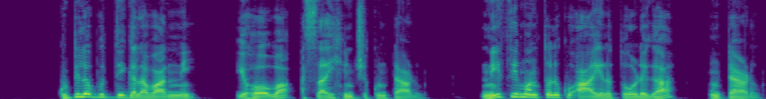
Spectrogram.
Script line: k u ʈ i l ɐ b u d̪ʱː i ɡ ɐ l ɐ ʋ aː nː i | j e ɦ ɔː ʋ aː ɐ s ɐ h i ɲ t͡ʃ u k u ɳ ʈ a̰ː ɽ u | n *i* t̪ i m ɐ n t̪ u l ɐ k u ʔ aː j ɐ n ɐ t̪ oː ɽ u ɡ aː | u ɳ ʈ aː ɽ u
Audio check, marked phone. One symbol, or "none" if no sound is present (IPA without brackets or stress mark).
iː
